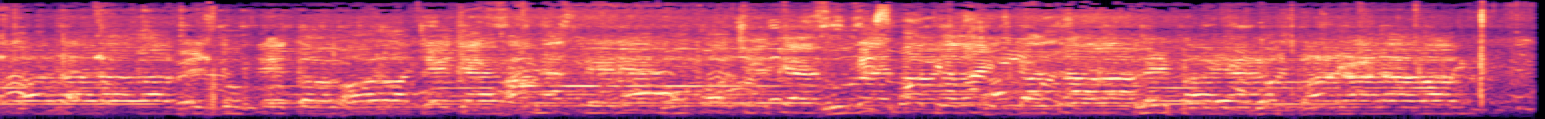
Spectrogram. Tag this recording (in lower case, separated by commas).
music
